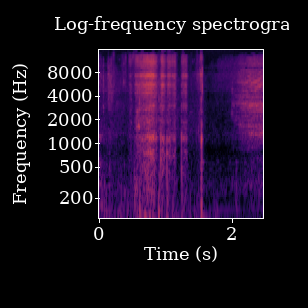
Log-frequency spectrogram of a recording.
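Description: Handling noise from the camera being picked up and moved: a loud low rumble of rubbing and knocks on the microphone with a few sharp clicks, stopping about one and a half seconds in.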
